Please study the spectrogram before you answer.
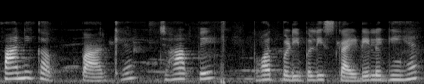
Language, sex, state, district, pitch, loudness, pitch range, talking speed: Hindi, female, Maharashtra, Washim, 215 Hz, -20 LUFS, 195-255 Hz, 170 wpm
